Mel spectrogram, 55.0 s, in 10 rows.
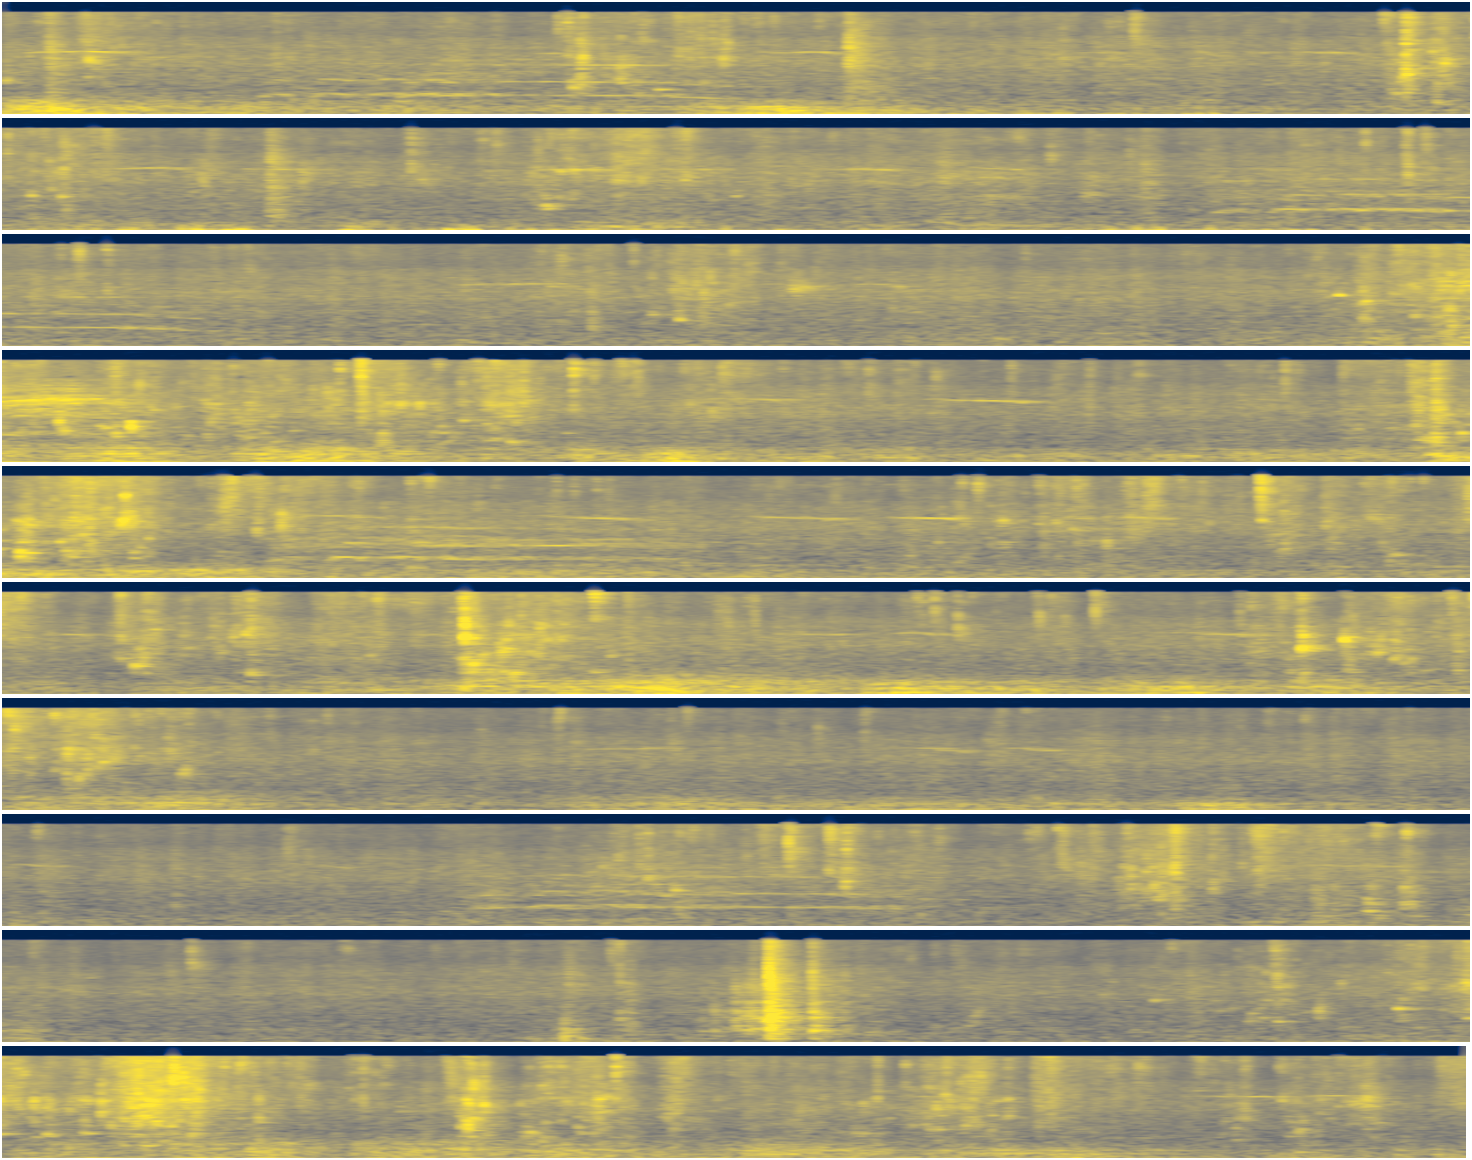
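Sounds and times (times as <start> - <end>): water splashes and knocks: 0.0 - 9.9, 13.0 - 14.2, 15.8 - 34.2, 40.6 - 44.9, 46.0 - 55.0
rain falling: 0.0 - 55.0.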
